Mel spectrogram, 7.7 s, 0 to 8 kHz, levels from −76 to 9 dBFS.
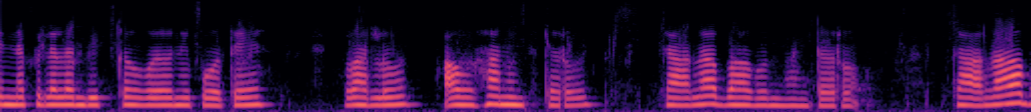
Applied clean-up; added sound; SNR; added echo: neural separator model SepFormer DNS4.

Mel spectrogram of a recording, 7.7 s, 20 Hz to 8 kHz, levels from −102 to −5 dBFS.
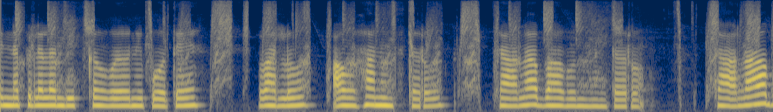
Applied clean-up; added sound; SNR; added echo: neural mask model RNNoise.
